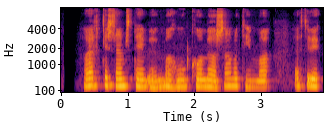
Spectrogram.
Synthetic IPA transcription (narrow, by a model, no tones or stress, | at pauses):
aðɛft̪ɪɾ̥sɛmst̪ʰejmʏmaðɦunkʰɔːmɪawsaːmat̪ʰiːma | ɛ̰ft̪ɪɾvɪːk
